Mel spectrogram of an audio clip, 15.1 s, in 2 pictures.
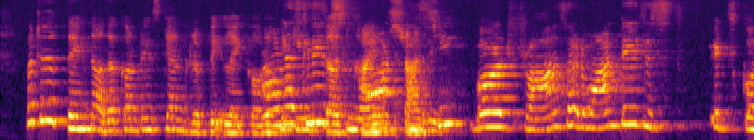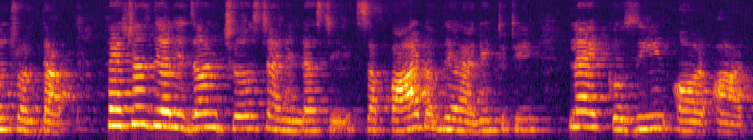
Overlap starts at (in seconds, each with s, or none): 2.6 s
